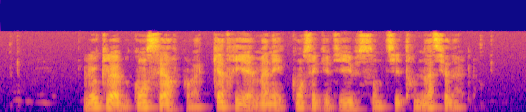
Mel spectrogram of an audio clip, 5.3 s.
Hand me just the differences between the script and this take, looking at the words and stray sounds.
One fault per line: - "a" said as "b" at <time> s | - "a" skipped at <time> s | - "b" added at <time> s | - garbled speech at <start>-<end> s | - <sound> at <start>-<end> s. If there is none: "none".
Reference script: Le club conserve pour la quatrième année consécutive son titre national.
none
